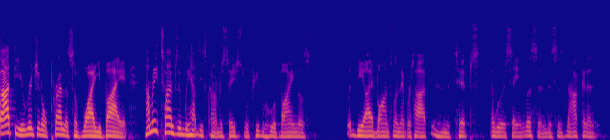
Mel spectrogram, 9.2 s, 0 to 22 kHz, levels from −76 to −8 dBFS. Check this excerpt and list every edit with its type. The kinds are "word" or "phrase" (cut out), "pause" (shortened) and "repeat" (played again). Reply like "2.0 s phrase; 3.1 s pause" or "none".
6.2 s word; 7.3 s pause

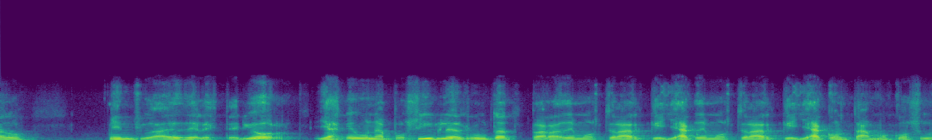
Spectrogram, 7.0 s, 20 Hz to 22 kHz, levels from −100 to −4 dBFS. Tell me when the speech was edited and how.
1.0 s word; 2.3 s pause; 2.6 s word; 3.8 s word; 5.2 s repeat

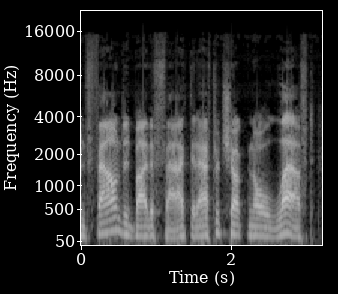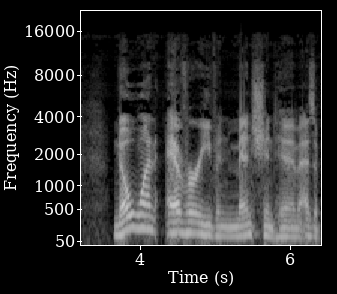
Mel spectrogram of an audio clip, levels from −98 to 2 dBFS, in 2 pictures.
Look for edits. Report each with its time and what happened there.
none

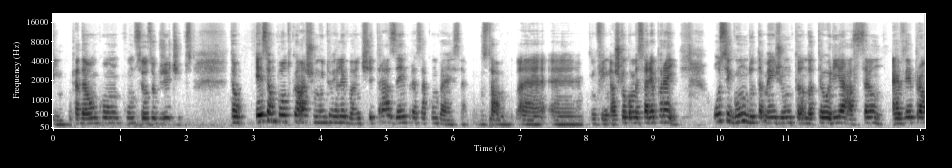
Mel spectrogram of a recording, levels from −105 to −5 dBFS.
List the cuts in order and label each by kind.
none

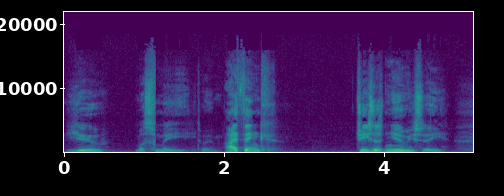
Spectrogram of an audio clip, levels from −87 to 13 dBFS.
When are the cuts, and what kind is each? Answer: 1.1 s word; 1.7 s word; 2.0 s pause

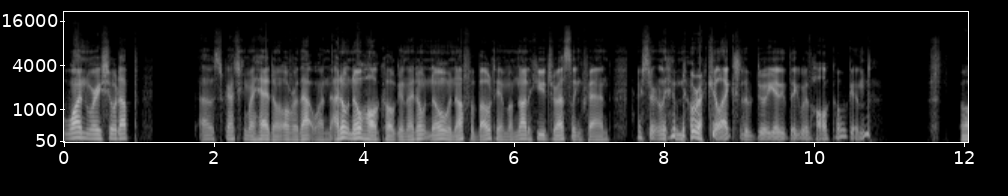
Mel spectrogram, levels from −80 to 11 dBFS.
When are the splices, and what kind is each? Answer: none

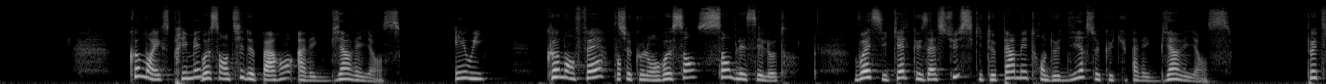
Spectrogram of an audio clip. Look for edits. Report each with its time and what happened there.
2.0 s word; 6.2 s word; 11.3 s word

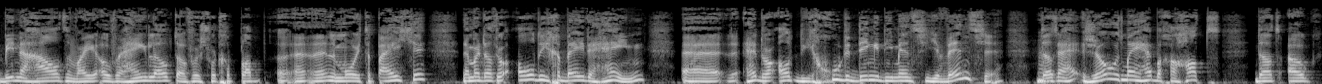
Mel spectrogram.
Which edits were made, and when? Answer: 2.2 s word; 5.0 s word; 7.9 s word; 10.6 s word; 11.2 s word

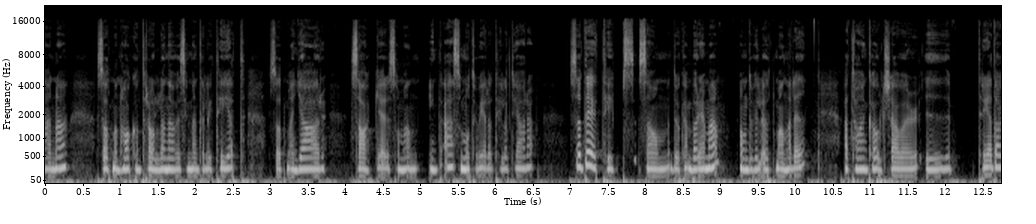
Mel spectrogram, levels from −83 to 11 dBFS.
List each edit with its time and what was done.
none

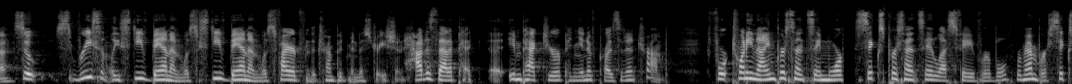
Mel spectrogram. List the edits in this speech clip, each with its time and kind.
2.0 s repeat; 8.4 s word

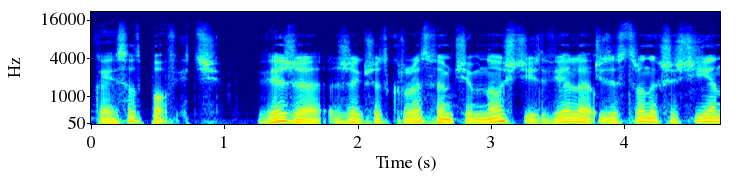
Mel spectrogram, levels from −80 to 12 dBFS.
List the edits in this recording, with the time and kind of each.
2.0 s phrase; 3.4 s word; 3.8 s word

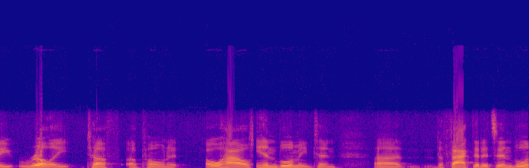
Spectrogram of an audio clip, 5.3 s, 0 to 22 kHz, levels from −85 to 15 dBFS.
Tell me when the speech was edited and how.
2.5 s word

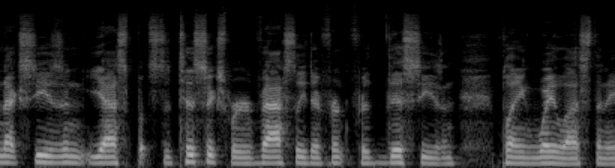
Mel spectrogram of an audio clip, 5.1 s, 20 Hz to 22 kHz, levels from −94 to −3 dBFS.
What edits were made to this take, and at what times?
none

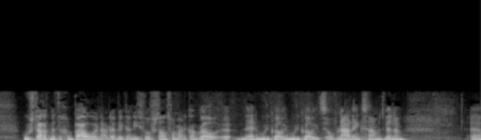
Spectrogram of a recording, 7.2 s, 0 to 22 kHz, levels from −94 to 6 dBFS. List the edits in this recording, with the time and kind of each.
4.3 s repeat

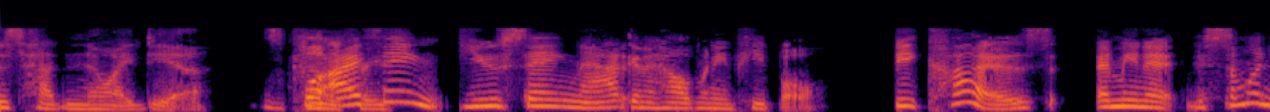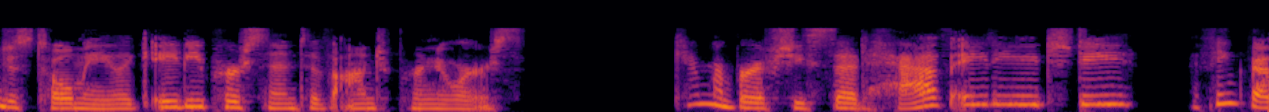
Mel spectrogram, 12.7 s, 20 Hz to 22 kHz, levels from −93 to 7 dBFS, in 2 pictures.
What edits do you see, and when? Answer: 2.3 s word; 3.1 s word; 3.5 s word

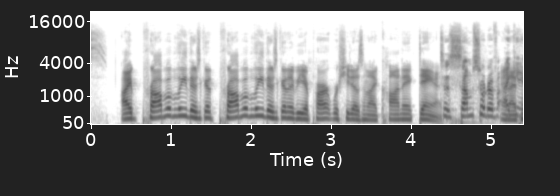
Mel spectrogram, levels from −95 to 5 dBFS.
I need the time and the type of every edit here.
1.5 s repeat; 4.1 s pause

